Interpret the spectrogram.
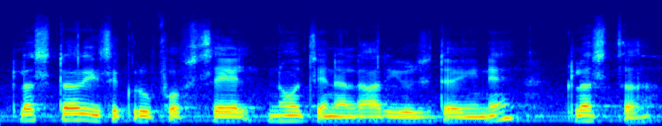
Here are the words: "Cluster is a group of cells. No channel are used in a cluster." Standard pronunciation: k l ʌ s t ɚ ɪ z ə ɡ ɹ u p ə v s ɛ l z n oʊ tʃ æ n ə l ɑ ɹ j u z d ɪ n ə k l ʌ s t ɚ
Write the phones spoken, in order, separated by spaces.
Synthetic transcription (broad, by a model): k l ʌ s t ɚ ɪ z ə ɡ ɹ u p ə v s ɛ l n oʊ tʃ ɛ n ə l ɑ ɹ j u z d ɪ n ə k l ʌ s t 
